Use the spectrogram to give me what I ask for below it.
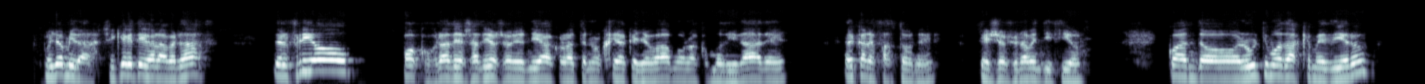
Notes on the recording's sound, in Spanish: Experimentamos en este podcast con una tertulia en directo, a través de la aplicación Zoom, esperamos que, si el audio es bueno, repetir esta forma de grabar nuestros podcast.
